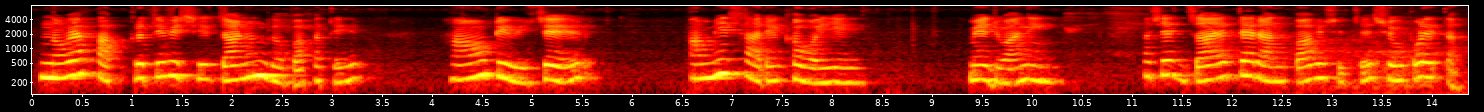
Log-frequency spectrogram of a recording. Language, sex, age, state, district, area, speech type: Goan Konkani, female, 45-60, Goa, Quepem, rural, spontaneous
